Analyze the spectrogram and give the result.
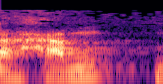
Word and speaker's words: hạnh: Chữ hành hoặc là hạnh, nó cùng một cái chữ thôi. Ăn thua mình phát âm. Thí dụ như đại hạnh phổ hiền, nhưng mà chúng ta có thể đọc là đại hành phổ hiền cũng được nữa.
